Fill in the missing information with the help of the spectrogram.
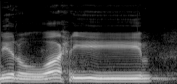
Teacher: را کو بھی پر پڑھیں گے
